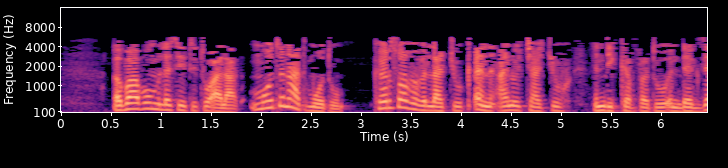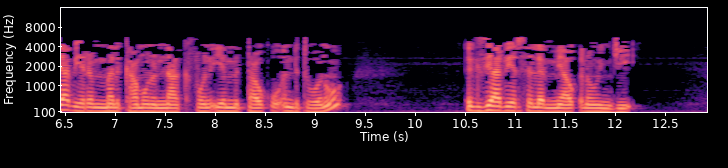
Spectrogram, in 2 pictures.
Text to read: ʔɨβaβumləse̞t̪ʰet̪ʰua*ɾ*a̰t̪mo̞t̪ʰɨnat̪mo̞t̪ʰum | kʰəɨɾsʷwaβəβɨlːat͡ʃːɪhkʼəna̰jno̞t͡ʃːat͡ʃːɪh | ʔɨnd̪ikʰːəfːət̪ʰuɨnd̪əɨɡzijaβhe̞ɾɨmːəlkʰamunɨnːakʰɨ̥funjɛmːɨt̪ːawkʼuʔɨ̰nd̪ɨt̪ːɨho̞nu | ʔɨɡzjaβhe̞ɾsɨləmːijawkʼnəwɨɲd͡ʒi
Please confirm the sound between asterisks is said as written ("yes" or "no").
no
